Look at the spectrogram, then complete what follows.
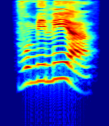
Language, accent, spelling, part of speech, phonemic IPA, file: Swahili, Kenya, vumilia, verb, /vu.miˈli.ɑ/, Sw-ke-vumilia.flac
- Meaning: Applicative form of -vuma: to endure, to bear, to tolerate, to persevere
